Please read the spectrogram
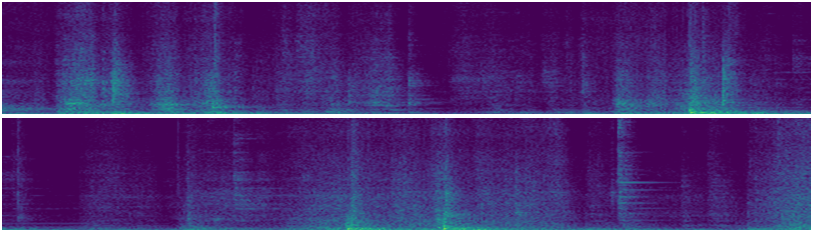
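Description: Irregular knocks, clinks and scrapes of a sheet-metal furnace panel and a screwdriver being handled and fitted inside a furnace cabinet.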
